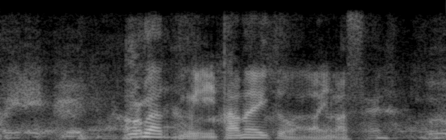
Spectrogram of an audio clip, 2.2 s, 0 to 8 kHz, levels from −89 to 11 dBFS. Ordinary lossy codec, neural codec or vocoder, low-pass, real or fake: none; codec, 24 kHz, 1.5 kbps, HILCodec; 7.2 kHz; fake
